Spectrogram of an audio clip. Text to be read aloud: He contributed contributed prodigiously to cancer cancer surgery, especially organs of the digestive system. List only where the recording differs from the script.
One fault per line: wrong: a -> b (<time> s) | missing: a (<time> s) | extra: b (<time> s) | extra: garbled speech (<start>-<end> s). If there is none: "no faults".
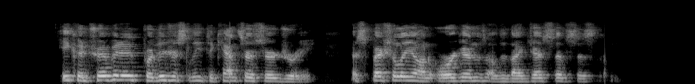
missing: contributed (1.4 s)
missing: cancer (2.5 s)
extra: on (4.1 s)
